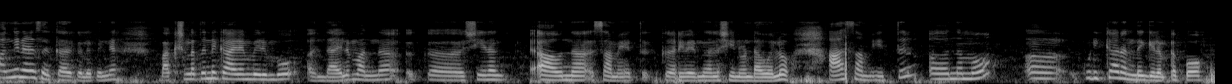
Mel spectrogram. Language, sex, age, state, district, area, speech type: Malayalam, female, 18-30, Kerala, Kasaragod, rural, spontaneous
